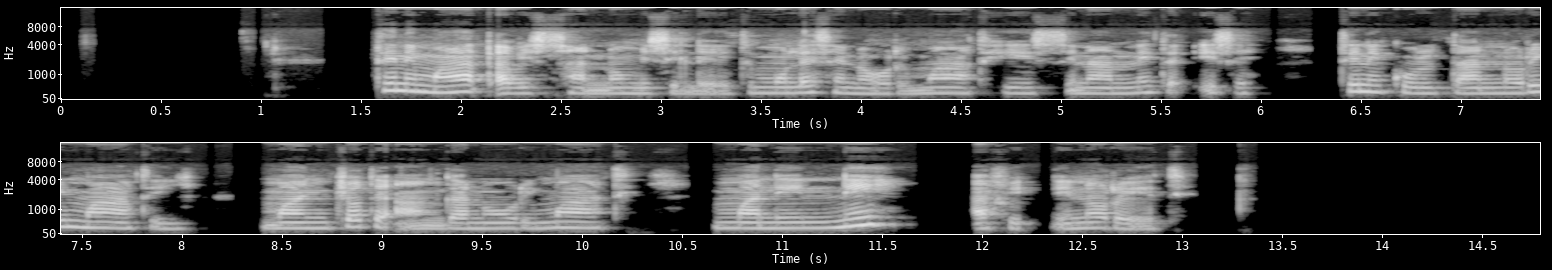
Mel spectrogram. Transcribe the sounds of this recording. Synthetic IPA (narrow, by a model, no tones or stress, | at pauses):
t̪ɪnɪmaːt̪ʼɐβɪsːɐnːɔmɪsɪle̞̰ːt̪ɪmʊlɛsɛnoːɾɪmaːt̪ɪ̥hiːsːɪnɐnːɪt̪ɛʔɪsɛ | t̪ɪnɪkʊlt̪ɐnːɔɾɪmaːt̪ɪj | mɐnt͡ʃːɔt̪ɛʔɐ̰ŋɡɐnoːɾɪmaːt̪ɪ̥ | mɐnɪnːɪ | ʔɐfɪɗːɪnɔɾe̞̰ːt̪ɪ̥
